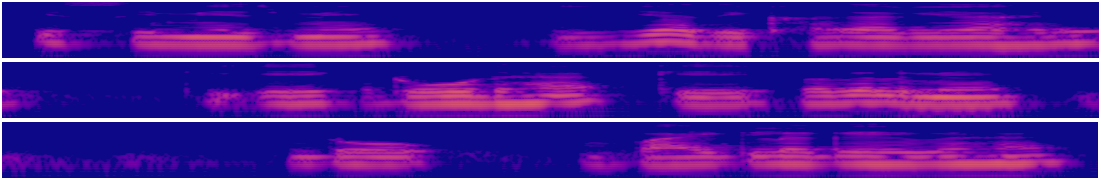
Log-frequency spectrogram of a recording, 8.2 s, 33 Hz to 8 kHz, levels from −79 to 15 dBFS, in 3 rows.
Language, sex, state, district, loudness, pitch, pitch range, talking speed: Hindi, male, Bihar, Supaul, -39 LUFS, 140 Hz, 130-150 Hz, 140 wpm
